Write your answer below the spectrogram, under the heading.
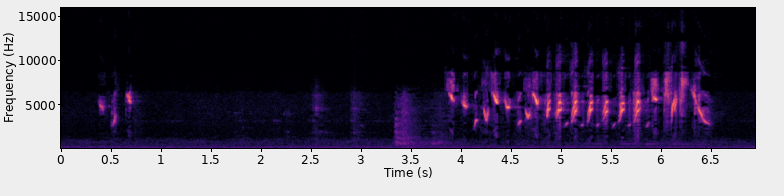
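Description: A goldfinch gives a few high, thin notes, then a fast three-second run of bright, tinkling twitters. A single soft knock and a low background hum are also heard.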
